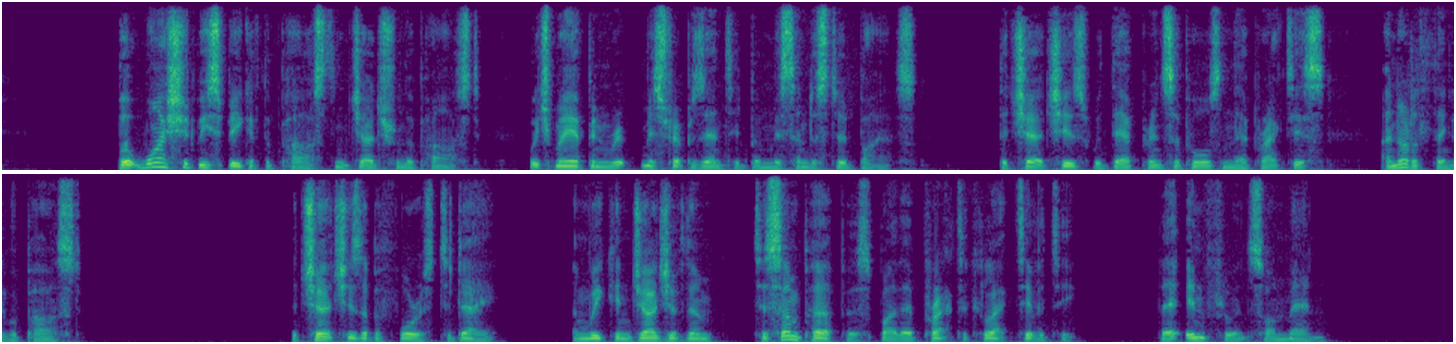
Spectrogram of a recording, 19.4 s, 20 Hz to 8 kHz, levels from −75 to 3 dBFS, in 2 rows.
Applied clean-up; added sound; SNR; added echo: none; none; none; none.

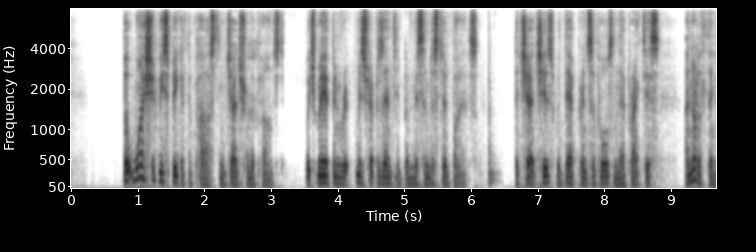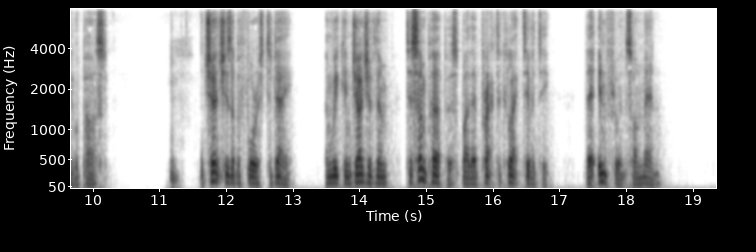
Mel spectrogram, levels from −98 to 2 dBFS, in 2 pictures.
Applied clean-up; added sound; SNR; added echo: neural mask model Resemble Enhance denoiser.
